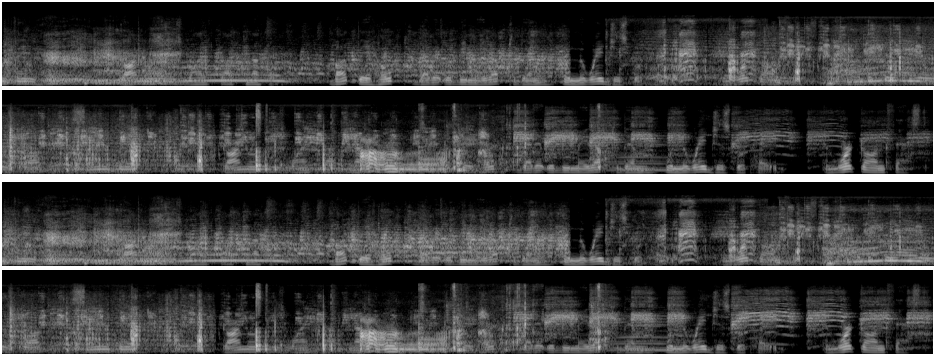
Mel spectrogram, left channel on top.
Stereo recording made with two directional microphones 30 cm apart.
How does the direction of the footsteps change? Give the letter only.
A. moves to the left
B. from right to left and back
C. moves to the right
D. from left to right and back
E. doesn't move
C.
